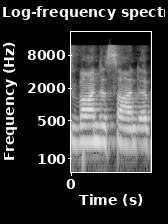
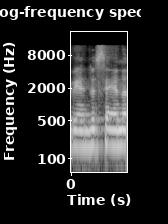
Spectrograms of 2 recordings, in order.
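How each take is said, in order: First: The name is said with a Dutch pronunciation. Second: The name is said with a non-Dutch pronunciation. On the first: This is how a Dutch speaker says it. "my husband would say it's Van de Sande, but I'm I'm not Dutch, he is" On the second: This is how a non-Dutch speaker says it. "so I just say Van de Sande and that's fine"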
